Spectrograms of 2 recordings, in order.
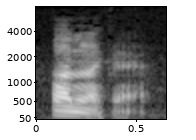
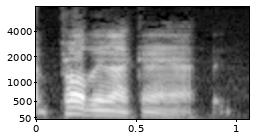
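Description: First: Softer, trailing repeat; quiet echo. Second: Said in the usual way. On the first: Real, not acted. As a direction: echo it under your breath. Repeats his own words.

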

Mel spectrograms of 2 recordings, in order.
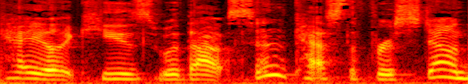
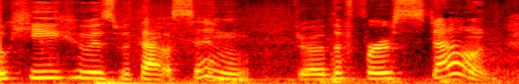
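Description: First: Softer, gentle retelling of Jesus; mild tender mercy in the voice; loving. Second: Said in the usual way. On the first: Retold or imitated. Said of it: "Jesus so lovingly was like". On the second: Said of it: "and says".

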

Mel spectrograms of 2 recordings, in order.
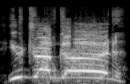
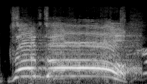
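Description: First: High, loud, drawn-out holler; mock yell. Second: High, drawn-out mock Stallone yell; yelling a name. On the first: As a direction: imitate a movie star yelling, words stretched. Stallone's reply echoing the yell. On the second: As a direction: holler it long and high, imitating a movie hero. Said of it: "He's, like, yelling his name".

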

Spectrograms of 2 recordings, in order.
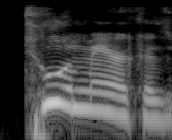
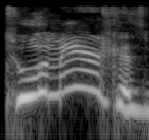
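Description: First: Said in the usual way. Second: Much higher and louder, incredulous; Two Americas, cried out in disbelief; exasperated outburst; exclaimed. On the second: Real, not acted. Repeats phrase for emphasis.

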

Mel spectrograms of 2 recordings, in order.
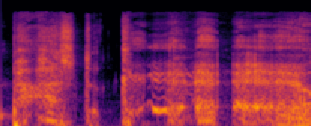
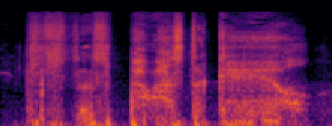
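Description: First: High, laughing, slow; squeaky laugh. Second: Whispered mock misery; whispering. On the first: Pretend. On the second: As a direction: breathe it as a sad secret. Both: Mocking sad vegan meal.

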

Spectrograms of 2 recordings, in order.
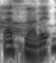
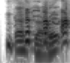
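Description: First: Said in the usual way. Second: Same words pitched up in frustration; higher, fussy retry. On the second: Shown as a demonstration. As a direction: try it again, higher and fussier. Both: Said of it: "Wait, I have a sound effect".

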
